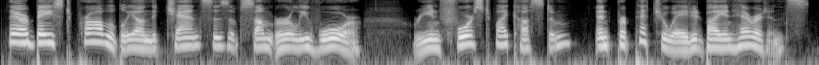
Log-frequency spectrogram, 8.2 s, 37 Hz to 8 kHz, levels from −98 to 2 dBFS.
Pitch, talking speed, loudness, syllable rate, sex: 170 Hz, 130 wpm, -20 LUFS, 4.7 syllables/s, female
